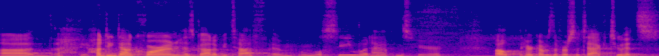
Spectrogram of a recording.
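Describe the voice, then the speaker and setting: A man with a slight Canadian accent. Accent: light Canadian. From Canada. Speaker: tournament commentator. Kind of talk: live commentary. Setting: game store live stream.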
